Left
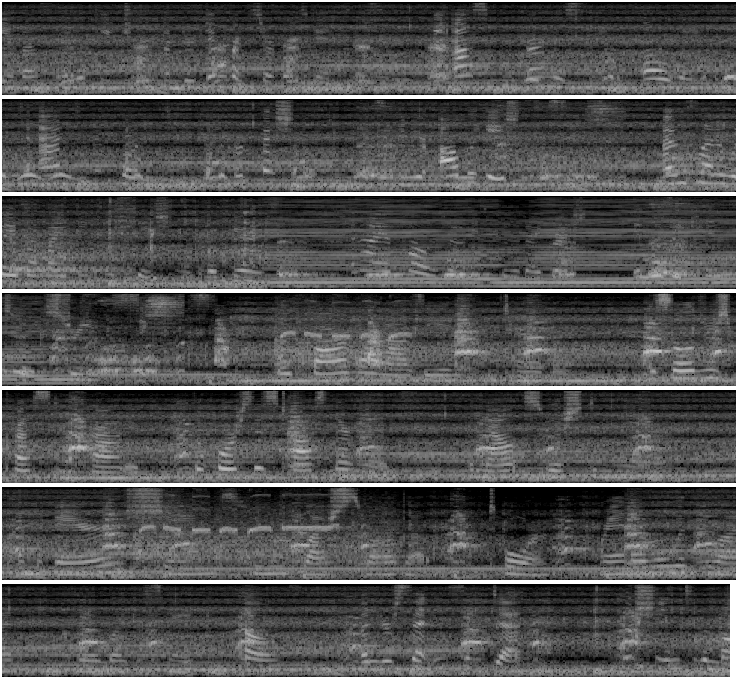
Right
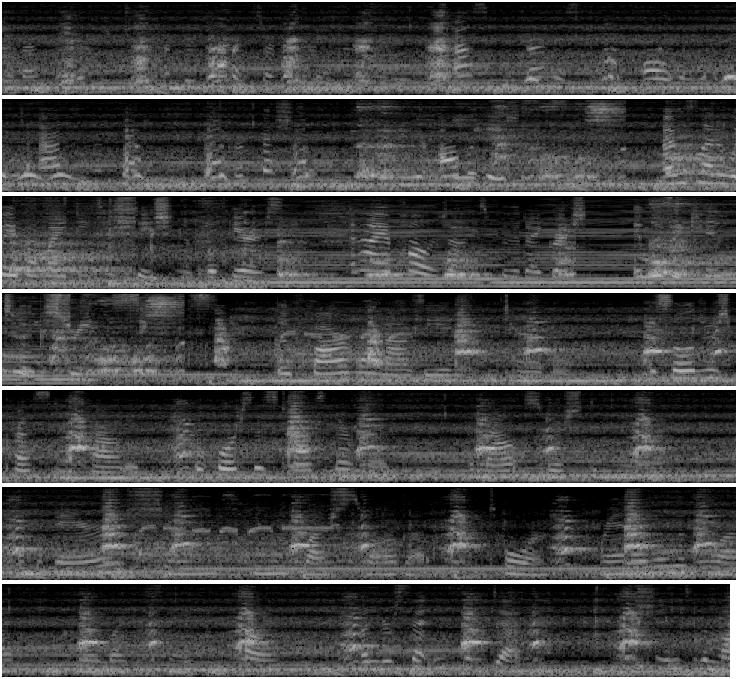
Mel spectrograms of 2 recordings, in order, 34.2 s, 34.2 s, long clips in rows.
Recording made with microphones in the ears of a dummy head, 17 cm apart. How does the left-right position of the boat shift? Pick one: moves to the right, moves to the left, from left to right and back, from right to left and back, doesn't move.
doesn't move.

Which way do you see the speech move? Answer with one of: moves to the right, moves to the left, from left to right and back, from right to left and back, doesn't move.
from left to right and back.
